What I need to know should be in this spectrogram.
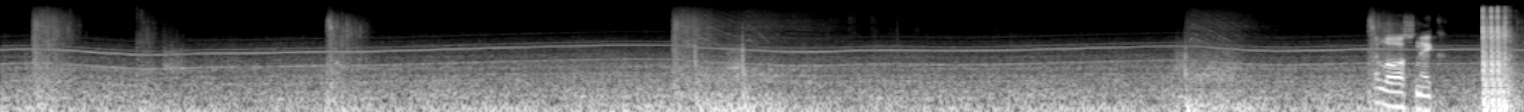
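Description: A car engine hums steadily, rising and falling slightly in pitch.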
